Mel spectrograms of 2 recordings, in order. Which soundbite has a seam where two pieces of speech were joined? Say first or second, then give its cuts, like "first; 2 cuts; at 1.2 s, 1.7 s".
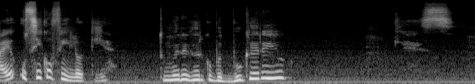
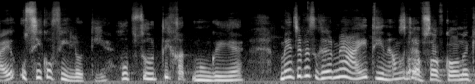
second; 1 cut; at 1.0 s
